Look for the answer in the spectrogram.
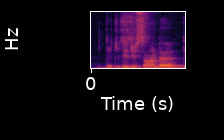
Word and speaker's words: Digisonde: It has so the VHF, it has the instruments such as the VHF, the UHF radar, a fluxgate magnetometer, a digisit. All right, somebody else pronounce this for me. Digisonde. – Digisonde. – Digisonde? An ionosphere sounding device is what it is.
